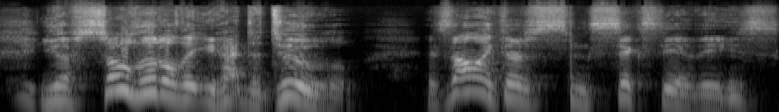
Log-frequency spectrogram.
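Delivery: loud, fed-up telling-off; exasperated rant. Real, not acted. Scolding Ma over the missing title, loud and exasperated. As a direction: blow up at Ma, mock furious.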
